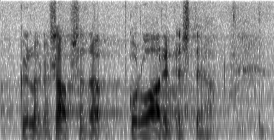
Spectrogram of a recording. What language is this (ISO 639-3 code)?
est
